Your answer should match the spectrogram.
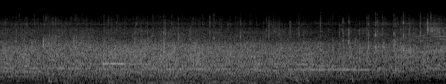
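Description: Steady applause from a crowd after a performance, a dense wash of many hands clapping that holds at an even, moderate loudness from start to finish, with no voices standing out.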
